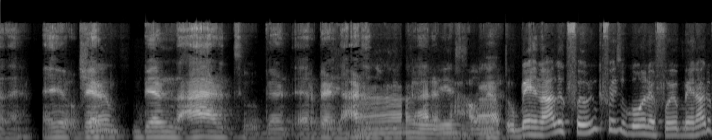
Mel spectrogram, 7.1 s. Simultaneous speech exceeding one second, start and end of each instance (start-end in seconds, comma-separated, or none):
3.2-5.1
